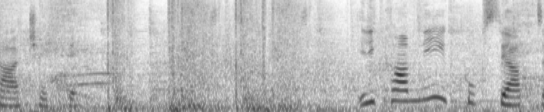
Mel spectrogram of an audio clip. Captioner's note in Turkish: Silah sesleri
